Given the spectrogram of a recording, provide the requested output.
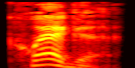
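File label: "quagga", English, British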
